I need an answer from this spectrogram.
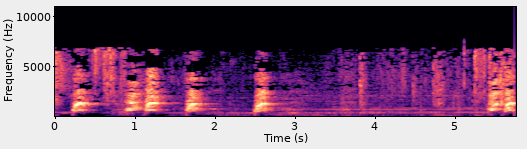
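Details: Sharp barks from Twix, a black brindle male Cairn Terrier, 3-1/2 years old, up for adoption in Maryland: short separate yaps spaced roughly half a second to a second apart, with a steady faint tone and room noise between them.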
